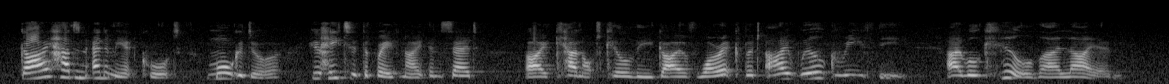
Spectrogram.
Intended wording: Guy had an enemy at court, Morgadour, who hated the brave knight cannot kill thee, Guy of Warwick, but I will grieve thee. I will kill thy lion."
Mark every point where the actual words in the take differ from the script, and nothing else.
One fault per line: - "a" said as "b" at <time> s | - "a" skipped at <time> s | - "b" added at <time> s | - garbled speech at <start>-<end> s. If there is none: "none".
- "and said I" added at 4.3 s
